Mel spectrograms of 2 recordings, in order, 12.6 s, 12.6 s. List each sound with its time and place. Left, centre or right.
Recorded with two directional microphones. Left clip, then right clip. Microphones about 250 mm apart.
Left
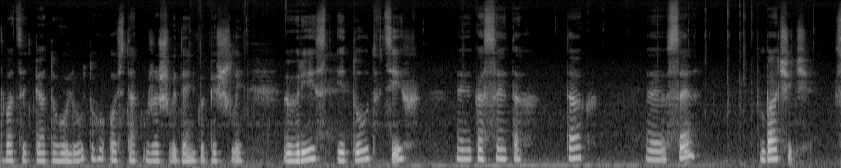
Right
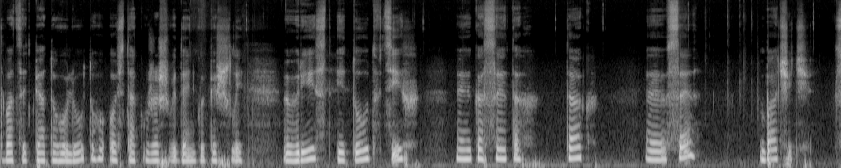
0.0 s speech: right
